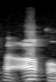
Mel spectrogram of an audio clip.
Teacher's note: قاف ساکن پر قلقلہ ہوگا. قاف موٹا بھی پڑا جائے گا. حروف مستعلیہ میں سے ہے، پر پڑا جائے گا.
